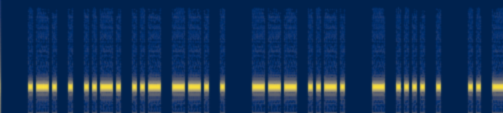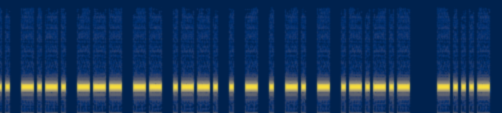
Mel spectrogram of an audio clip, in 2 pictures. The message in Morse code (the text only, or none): REFUGE OF THE INCOMPETENT. <BT>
